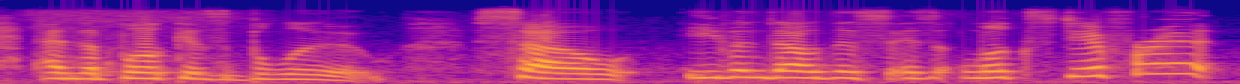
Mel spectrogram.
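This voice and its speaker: Coloring on a livestream, a woman with a drawl and a slightly high voice chats casually and rambles, drifting into asides for her viewers. She reads chat messages aloud and answers them, all through a dull, lo-fi sound like a cheap stream mic.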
